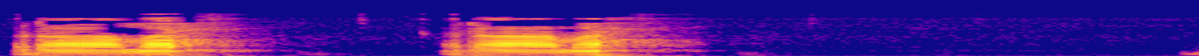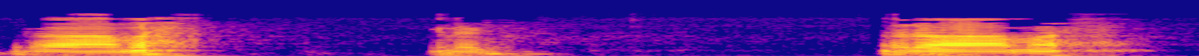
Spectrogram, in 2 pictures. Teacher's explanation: The air is just coming from the kantha. There is no nasal or nose or anything involved here. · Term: Visarga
